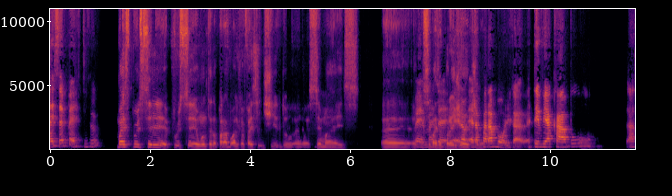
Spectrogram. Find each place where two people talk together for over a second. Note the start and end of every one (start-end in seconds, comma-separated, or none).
7.3-8.7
